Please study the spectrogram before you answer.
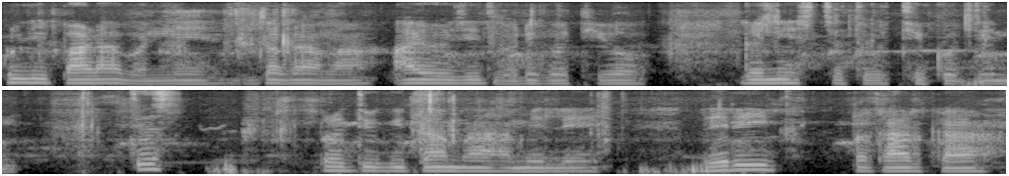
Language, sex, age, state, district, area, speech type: Nepali, male, 18-30, West Bengal, Darjeeling, urban, spontaneous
